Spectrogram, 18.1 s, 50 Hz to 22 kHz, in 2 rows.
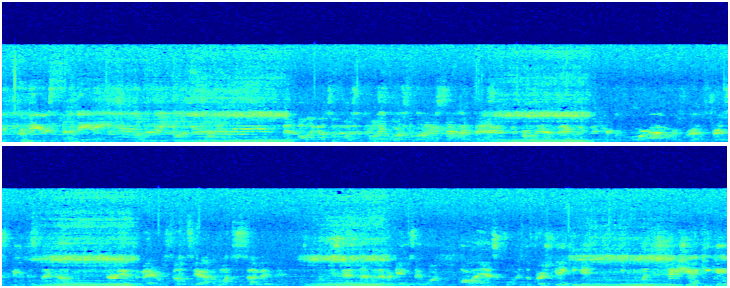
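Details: Resting pet snoring in a slow, steady rhythm, about 17 snores a minute, over television sound.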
